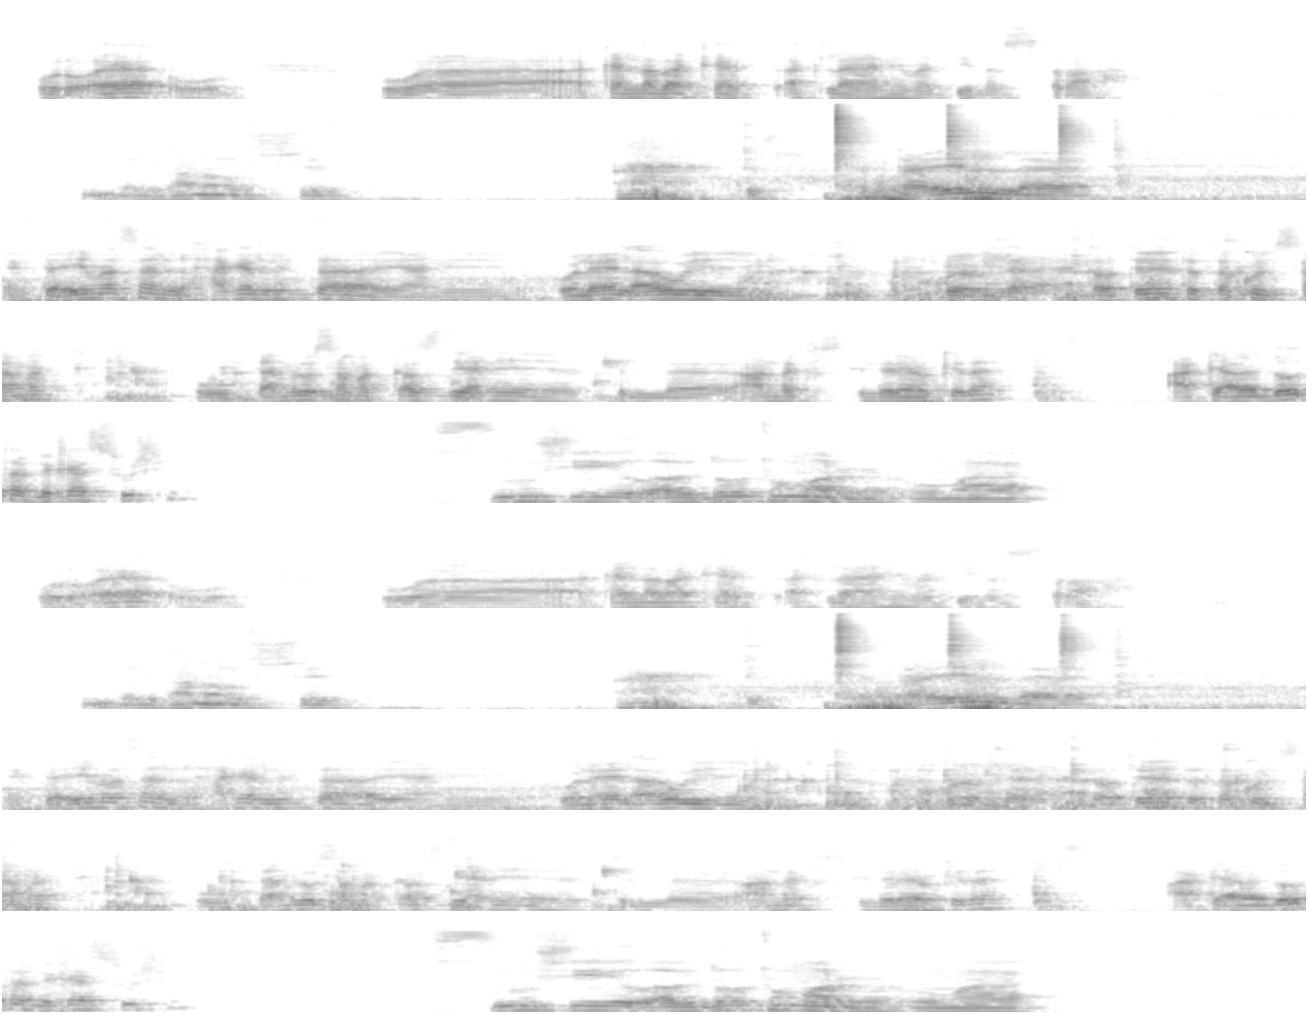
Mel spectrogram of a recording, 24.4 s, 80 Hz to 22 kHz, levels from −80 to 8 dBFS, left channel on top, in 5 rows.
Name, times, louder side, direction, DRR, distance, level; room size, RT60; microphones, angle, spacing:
voice 1, 0.1-1.2 1.4-4.2 7.2-9.4 9.8-14.8 15.4-18.4 19.0-20.2, left 5 dB, 90° left, 0.4 m, -46 dB
voice 2, 5.2-6.2 8.0-8.2 21.2-23.4, equal, 5° right, 0.6 m, -48 dB
Fire, 6.0-12.2, left 1 dB, 45° left, 1.2 m, -44 dB
sound 1, 12.5-16.1 16.3-16.5 16.9-17.1 18.0-19.1, right 1 dB, 50° right, 0.9 m, -52 dB
3.5 x 2.1 x 2.7 m
head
